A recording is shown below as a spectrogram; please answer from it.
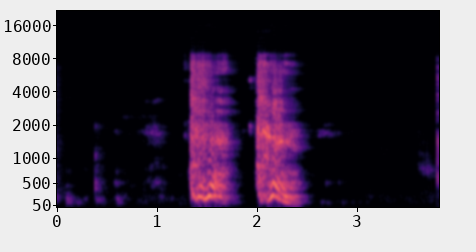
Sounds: Throat clearing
